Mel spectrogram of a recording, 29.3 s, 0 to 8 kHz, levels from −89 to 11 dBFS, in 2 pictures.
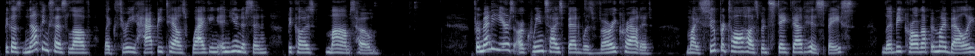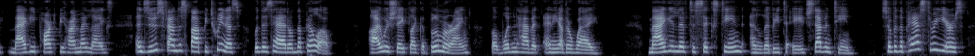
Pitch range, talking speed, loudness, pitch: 195-250 Hz, 170 wpm, -24 LUFS, 220 Hz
